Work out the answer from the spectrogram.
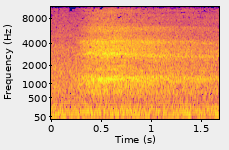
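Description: A person exhales during yoga practice in a single long, soft, breathy rush of air that swells slightly and fades, faint and alone.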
